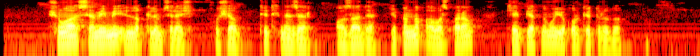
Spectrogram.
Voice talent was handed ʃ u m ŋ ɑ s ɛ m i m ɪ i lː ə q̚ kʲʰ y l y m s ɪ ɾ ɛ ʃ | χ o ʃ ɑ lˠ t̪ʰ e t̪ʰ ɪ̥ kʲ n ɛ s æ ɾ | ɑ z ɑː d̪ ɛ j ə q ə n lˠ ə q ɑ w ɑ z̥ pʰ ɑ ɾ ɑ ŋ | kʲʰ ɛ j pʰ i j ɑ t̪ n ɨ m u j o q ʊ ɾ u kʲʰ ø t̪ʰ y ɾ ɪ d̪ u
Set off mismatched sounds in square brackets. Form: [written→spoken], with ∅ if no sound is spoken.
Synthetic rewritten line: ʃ u [m→∅] ŋ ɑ s ɛ m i m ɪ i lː ə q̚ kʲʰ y l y m s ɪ ɾ ɛ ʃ | χ o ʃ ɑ lˠ t̪ʰ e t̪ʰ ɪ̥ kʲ n ɛ [s→z] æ ɾ | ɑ z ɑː d̪ ɛ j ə q ə n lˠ ə q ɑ w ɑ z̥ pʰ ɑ ɾ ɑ ŋ | kʲʰ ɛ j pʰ i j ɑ t̪ n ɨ m u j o q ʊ ɾ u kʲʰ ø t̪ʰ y ɾ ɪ d̪ u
